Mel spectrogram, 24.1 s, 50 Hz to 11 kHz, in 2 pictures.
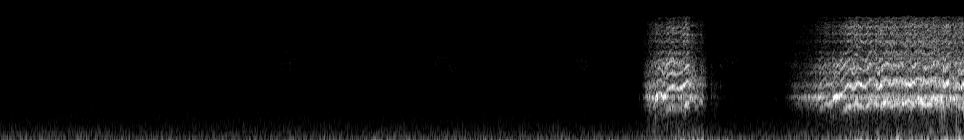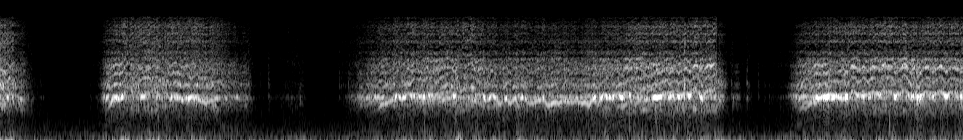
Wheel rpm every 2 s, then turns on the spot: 0, 0, 0, 0, 40, 160, 60, 80, 80, 110, 100, 130.
none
